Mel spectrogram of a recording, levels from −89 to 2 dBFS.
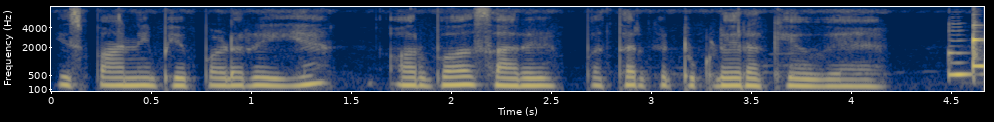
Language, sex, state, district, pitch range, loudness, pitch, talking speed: Hindi, female, Bihar, Kaimur, 195-215 Hz, -28 LUFS, 205 Hz, 195 wpm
